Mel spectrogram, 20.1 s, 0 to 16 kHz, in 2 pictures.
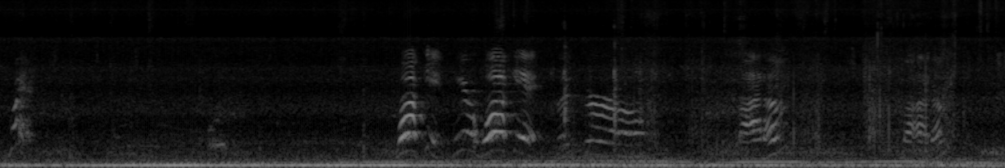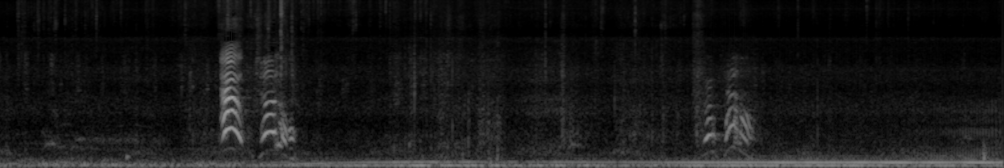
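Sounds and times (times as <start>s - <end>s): low rumble of wind: 0.0s - 20.0s
small dog barking in high yips: 2.0s - 2.4s.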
